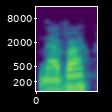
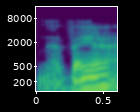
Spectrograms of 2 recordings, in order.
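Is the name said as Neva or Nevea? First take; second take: Neva; Nevea. First: The name is said as Neva. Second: The name is said as Nevea. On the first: The speaker calls it wrong. "I pronounced it incorrectly as Neva" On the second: The speaker calls it right. "It is pronounced Nevea"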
